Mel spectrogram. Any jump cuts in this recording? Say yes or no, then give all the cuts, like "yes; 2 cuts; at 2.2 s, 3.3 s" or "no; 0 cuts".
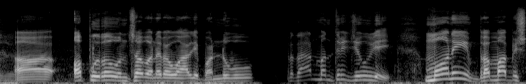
yes; 1 cut; at 2.8 s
